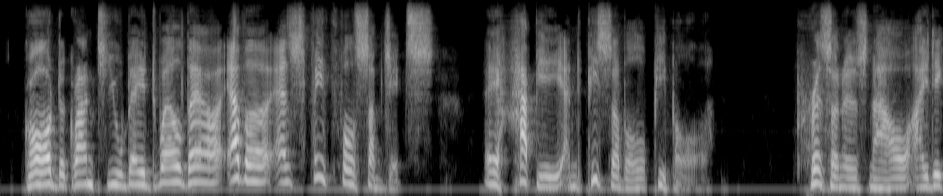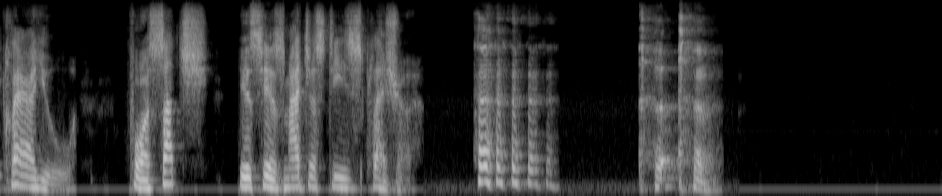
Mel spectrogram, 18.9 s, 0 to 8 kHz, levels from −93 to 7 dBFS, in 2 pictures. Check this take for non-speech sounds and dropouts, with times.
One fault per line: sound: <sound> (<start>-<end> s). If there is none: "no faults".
sound: laugh (14.2-15.0 s)
sound: cough (15.8-16.7 s)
